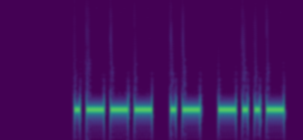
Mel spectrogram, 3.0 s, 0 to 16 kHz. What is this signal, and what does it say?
Morse code, heard as a keyed tone, about 20 wpm, 700 Hz. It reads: JAX
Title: USA Call Sign Postfixes - 3 Letters 20wpm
